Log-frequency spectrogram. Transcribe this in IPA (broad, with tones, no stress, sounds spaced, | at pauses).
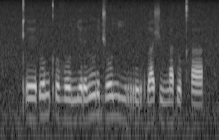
kʼ eː˨ ɗ oː˦ ŋ kʼ o˨ v oː˨ ɲ e˨ ɾ ɪ˦ l ũ˦ ɾ ɪ˨ d͡ʒ oː˦ ɲ iː˨ r u˨ r ɡ͡b a˦ ʃ i˨ ŋ a˦ ɗ o˨ kʰ a˦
